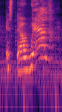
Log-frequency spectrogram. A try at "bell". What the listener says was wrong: This is L. Not well. L. Bell.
